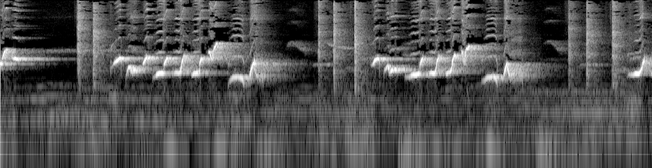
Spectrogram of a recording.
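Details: Two matching bursts of white-rumped shama song, kretekan and tembakan style with many fill-in phrases: dry clicks leading into a quick cascade of stepped, slurred whistles, over a faint low hum.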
